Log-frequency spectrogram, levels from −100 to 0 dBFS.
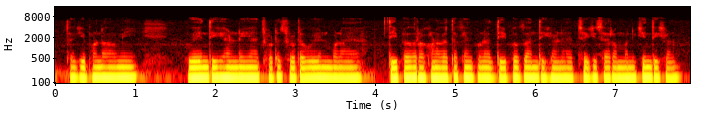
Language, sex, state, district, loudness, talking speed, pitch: Garhwali, male, Uttarakhand, Uttarkashi, -27 LUFS, 165 wpm, 135 Hz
